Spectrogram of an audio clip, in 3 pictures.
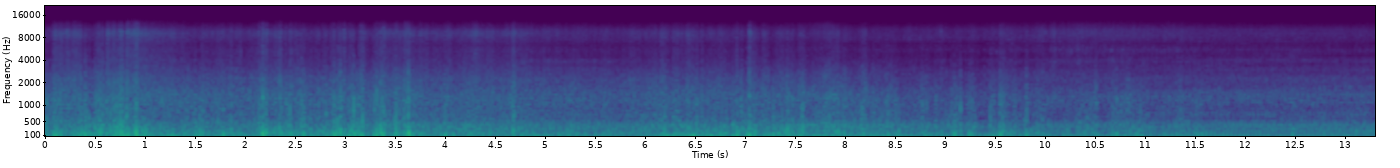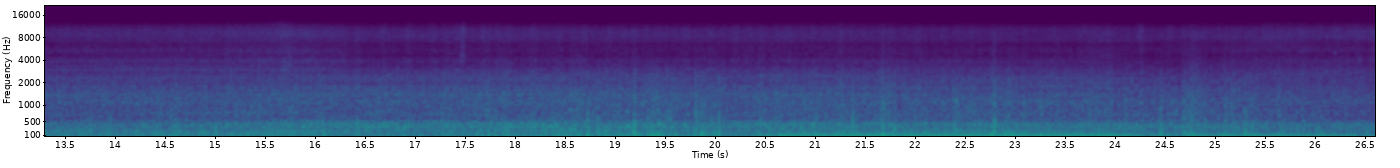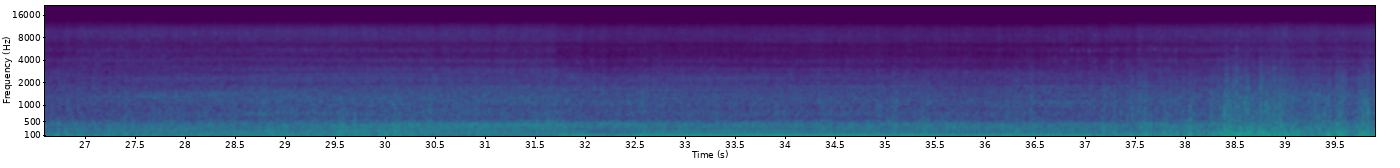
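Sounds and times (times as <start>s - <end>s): wind noise on microphone: 0.0s - 11.9s, 17.6s - 27.0s, 34.9s - 39.9s
motorcycle engine running: 0.0s - 39.9s.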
